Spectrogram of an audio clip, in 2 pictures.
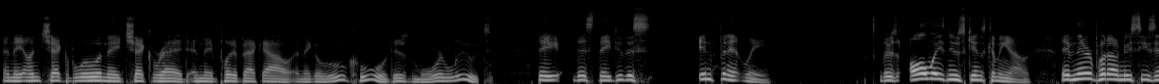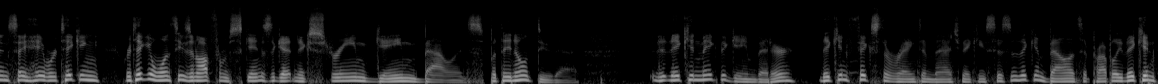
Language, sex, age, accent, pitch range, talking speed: English, male, 30-49, American, 120-170 Hz, 220 wpm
